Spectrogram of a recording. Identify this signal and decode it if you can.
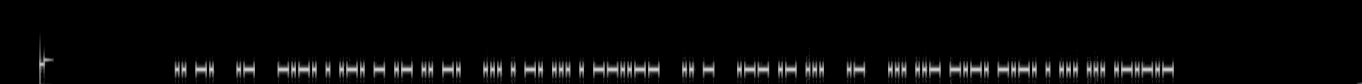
Morse code, heard as a keyed tone, about 36 wpm, 700 Hz. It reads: IN A CERTAIN SENSE, IT WAS A SUCCESS.
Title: Sentences from Top 1000 Words - Review Part 6 - 35wpm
